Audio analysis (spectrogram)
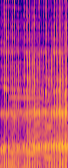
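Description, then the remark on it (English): A single long, loud burp, rumbling steadily for over a second with no talking around it. “Sorry, forgot to mention that he burps and farts all the time.”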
